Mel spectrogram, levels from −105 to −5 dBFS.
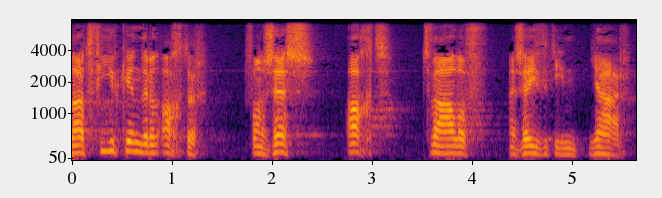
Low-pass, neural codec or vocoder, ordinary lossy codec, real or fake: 7.2 kHz; none; none; real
